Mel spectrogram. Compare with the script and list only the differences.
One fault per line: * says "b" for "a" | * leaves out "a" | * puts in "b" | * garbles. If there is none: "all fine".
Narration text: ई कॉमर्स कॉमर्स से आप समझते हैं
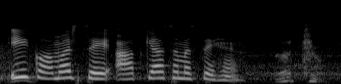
* leaves out "कॉमर्स"
* puts in "क्या"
